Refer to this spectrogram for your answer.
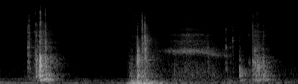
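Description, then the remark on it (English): A door handle clicks as someone touches the doorknob, then a door into a room is pushed open with a soft thud and a faint drawn-out creak before a last knock, all quiet with no talking. “Jeffrey touches the doorknob and pushes the door open.”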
